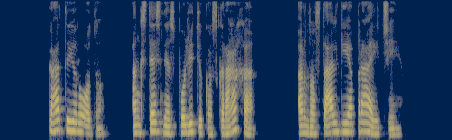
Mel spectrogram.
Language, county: Lithuanian, Šiauliai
